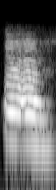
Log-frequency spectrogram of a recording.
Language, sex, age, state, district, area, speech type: Malayalam, female, 18-30, Kerala, Wayanad, rural, conversation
